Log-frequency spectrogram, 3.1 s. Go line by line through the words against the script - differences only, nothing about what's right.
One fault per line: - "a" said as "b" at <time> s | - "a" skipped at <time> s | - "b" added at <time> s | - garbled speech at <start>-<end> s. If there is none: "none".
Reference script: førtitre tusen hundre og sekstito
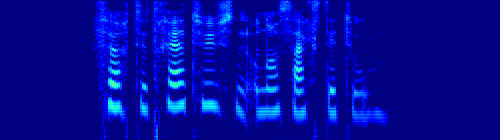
none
